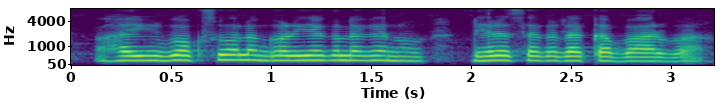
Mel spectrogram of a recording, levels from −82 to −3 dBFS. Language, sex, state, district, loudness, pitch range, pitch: Hindi, female, Bihar, Gopalganj, -13 LUFS, 230-255 Hz, 245 Hz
